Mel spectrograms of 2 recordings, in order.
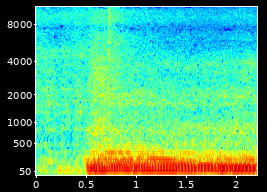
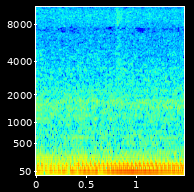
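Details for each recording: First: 2007 BMW E86 Z4 3.0si Coupé started with stock exhaust removed, running straight off headers and cats, in neutral; loud deep bassy rumble at low rpm like an old tractor or straight six; loud exhaust with mufflers removed. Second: 2007 BMW E86 Z4 3.0si Coupé just fitted with new Scorpion Red Power exhaust, first start and leak test; deep smooth even idle, quietest in a long while, engine audible over exhaust, no ticks or misfires; normal idle.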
